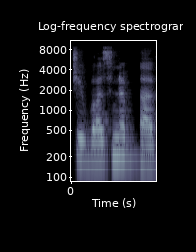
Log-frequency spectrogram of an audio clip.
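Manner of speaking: plain reading voice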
